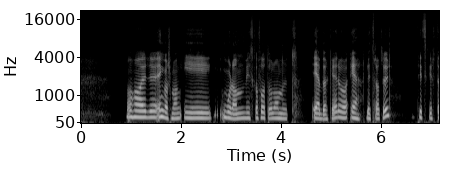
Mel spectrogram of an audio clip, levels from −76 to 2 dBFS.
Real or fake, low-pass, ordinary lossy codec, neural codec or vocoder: fake; 19.8 kHz; Opus, 24 kbps; autoencoder, 48 kHz, 32 numbers a frame, DAC-VAE, trained on Japanese speech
